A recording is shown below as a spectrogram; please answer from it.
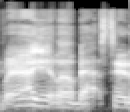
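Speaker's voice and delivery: mock taunt. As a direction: lightly imitate a hunter taunting his prey. Retelling attacker's second taunt.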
